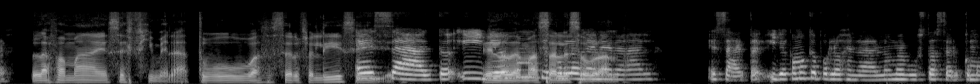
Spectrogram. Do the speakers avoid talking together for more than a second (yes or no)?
no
